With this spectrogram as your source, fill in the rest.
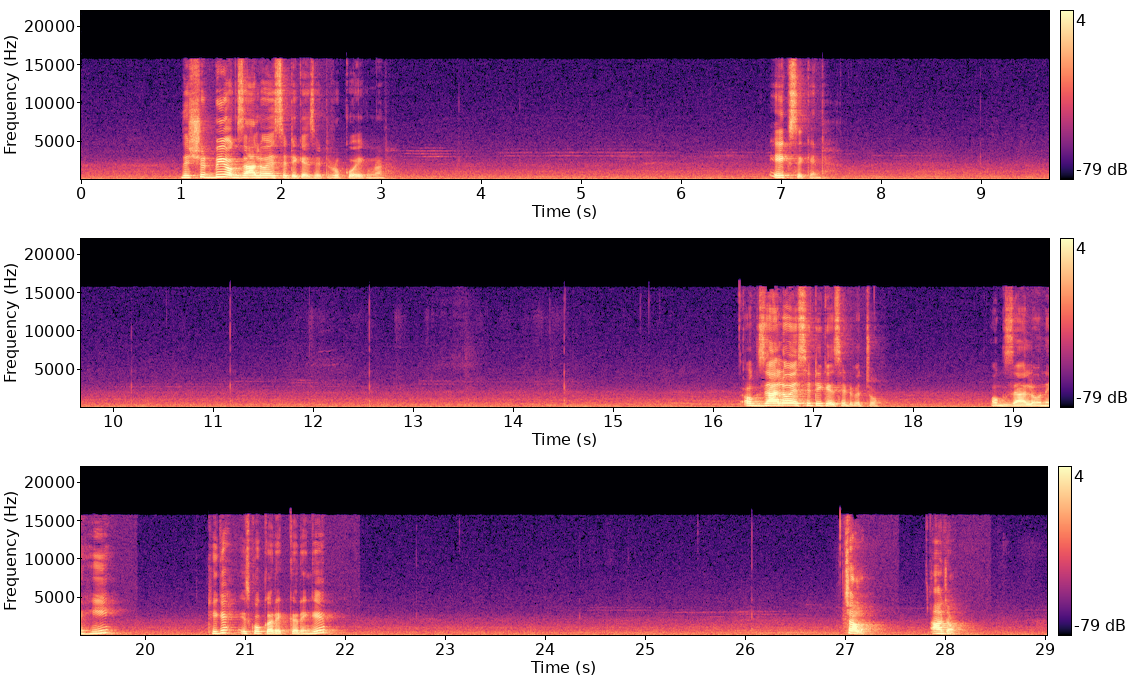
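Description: A young woman speaks calmly into a close microphone, in short bursts with pauses.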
